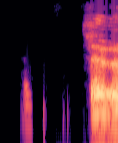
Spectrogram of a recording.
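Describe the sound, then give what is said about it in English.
A single loud sneeze bursts out near the end, preceded by a faint short intake of breath and a tiny click in otherwise near-silence. “Bless you. Pardon me.”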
